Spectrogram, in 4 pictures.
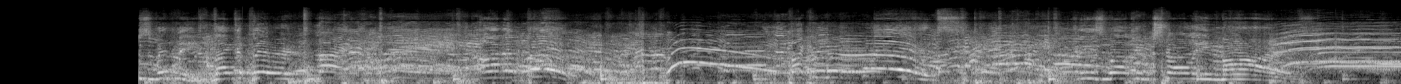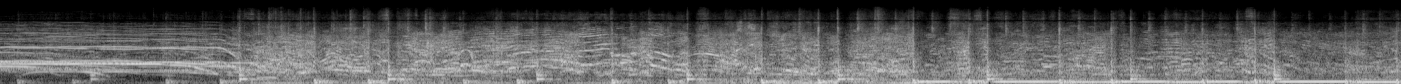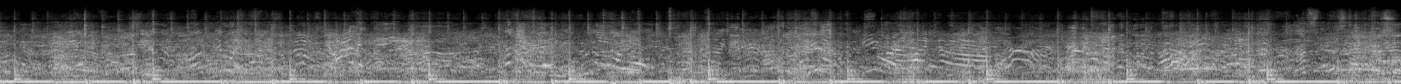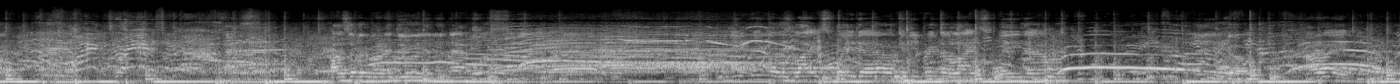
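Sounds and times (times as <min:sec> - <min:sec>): drum hits: 0:01.4 - 0:56.0
live band groove: 0:01.4 - 0:56.0
crowd whooping: 0:01.5 - 0:56.0.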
